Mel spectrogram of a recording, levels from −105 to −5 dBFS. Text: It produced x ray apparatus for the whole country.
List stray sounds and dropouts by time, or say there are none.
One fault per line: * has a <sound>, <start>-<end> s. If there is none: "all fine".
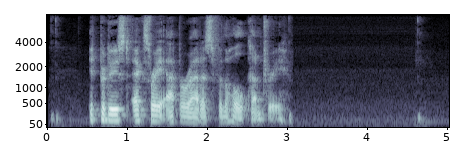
all fine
